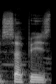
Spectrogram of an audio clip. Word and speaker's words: Sepulchure: I know that I've been calling it Seppi's throughout the series, but I believe it's pronounced Sepulchure. I don't know though, that's just my take on it.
